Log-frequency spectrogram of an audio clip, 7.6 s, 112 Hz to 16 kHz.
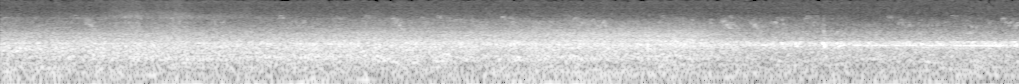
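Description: Faint sound of an SNCF X 73900 diesel railcar approaching from far down the line: a steady hum that grows clearer near the end.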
